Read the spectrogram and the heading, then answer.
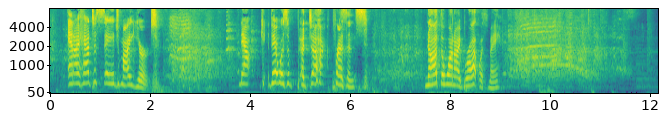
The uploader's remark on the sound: LIVE at the Bell House in Brooklyn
